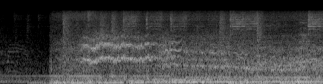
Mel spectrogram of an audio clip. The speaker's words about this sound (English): reverses sharply in her car.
